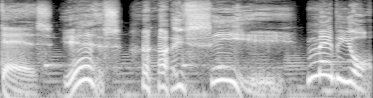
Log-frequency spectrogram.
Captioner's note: chuckling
